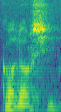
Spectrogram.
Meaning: 1. vapor 2. smoke
- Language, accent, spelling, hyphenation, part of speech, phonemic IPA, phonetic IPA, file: Armenian, Eastern Armenian, գոլորշի, գո‧լոր‧շի, noun, /ɡoloɾˈʃi/, [ɡoloɾʃí], Hy-գոլորշի.ogg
